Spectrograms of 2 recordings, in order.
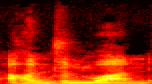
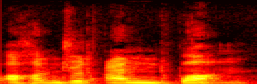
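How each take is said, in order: First: Said in the usual way. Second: "a hundred and one" with a full, emphasised "and"; stress on AND. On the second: Shown as a demonstration. Teacher correcting the English habit, stressed "and". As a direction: hit the "and" between "hundred" and "one". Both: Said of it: "not a hundred and one".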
